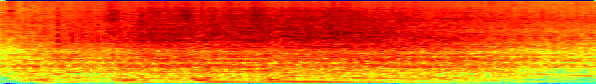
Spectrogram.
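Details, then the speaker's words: Renault Twingo after ECU fault repair, connectors reconnected: engine starts, picks up cleanly and revs smoothly with steady even firing, no stumble or miss, running on all four cylinders. Normal running. "Oh yeah. Oh yeah. The Twingo is back alive."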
